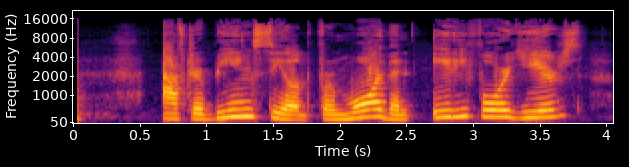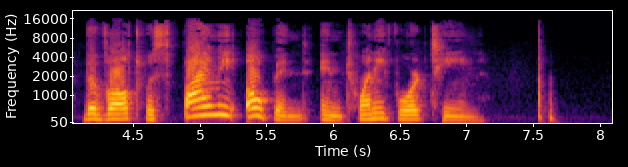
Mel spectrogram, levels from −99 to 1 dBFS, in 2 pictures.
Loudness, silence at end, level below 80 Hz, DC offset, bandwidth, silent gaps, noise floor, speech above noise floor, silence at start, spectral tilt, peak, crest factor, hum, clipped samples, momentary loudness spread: -16 LUFS; 0.45 s; -58 dBFS; under 0.1%; 15.5 kHz; none; -46 dBFS; 31 dB; 0.65 s; -5 dB/octave; -2 dBFS; 16 dB; none; under 0.1%; 14 LU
